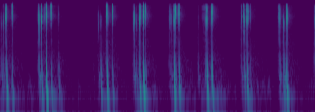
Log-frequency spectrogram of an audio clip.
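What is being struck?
Large ice block.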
